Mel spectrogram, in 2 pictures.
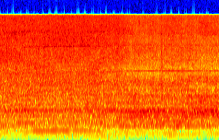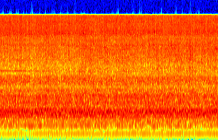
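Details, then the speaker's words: Sharp Twin Energy upright vacuum after a tune-up, with the brush roller run in and lubricated and the old filthy filters still fitted. A steady, even motor roar with an airy hiss and no knocking or scraping: running smoothly. "yeah that brush roller is moving smoothly now that it's run in there and I've worked some lubrication"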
